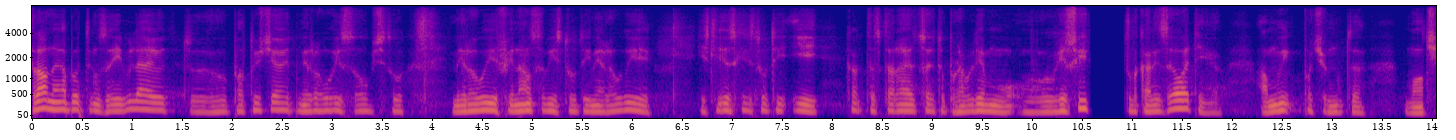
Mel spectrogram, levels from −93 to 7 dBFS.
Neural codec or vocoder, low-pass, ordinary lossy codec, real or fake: codec, 16 kHz, 0.8 kbps, ZipCodec; none; none; fake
